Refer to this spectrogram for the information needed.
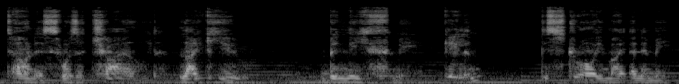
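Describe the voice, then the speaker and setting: Very deep, arrogant Sith lord. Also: male voice, a bit bright. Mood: contemptuous. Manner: menacing, haughty, deliberate. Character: arrogant cybernetic Sith lord, cold male villain. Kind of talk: video game villain acting. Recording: music behind the voice.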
